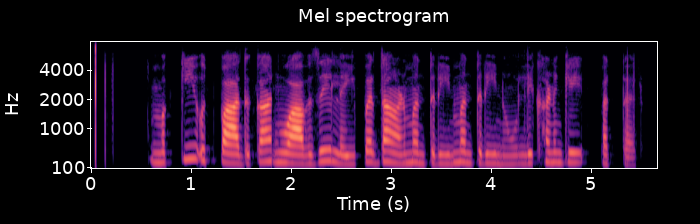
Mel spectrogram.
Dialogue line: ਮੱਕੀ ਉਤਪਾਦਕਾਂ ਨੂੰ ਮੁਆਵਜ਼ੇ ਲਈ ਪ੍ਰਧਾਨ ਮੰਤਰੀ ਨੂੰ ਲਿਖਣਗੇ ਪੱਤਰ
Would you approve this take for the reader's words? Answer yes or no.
no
